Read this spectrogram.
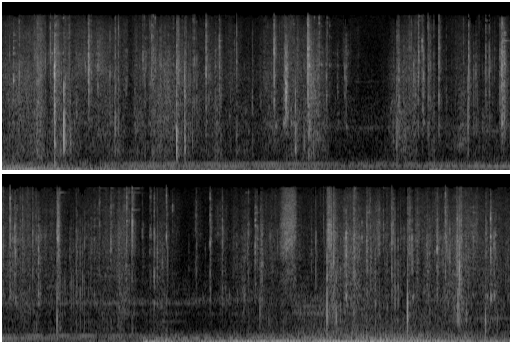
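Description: Heavy boots step on a hard floor.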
